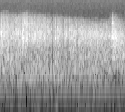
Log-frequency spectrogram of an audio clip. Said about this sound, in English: there was a huge explosion just beyond the main exit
